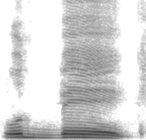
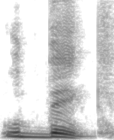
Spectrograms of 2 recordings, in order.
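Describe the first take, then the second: First: The b sound is fully pronounced after the d. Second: The b sound is dropped after the d. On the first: The speaker calls it right. "এই শব্দটির উচ্চারণ কিন্তু উদ্বেগ" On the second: The speaker calls it wrong. "আমরা অনেকেই আছি তারা বলে থাকি যে"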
